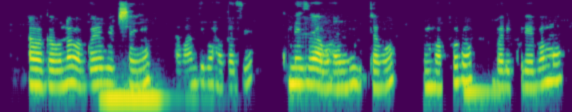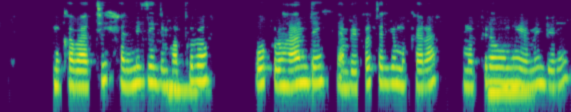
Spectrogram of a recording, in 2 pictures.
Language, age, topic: Kinyarwanda, 25-35, finance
